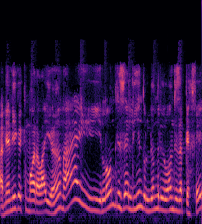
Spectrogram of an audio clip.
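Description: A man's high-pitched voice has a dark, mellow tone and lively intonation. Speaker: podcast guest. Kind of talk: casual chat.

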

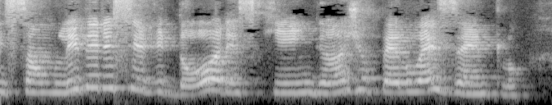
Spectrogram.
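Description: Fairly slow speech in a northeastern Brazilian accent. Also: woman. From Northeast Brazil. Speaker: scrum master. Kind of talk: interview.

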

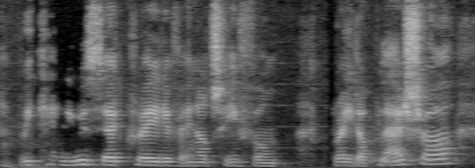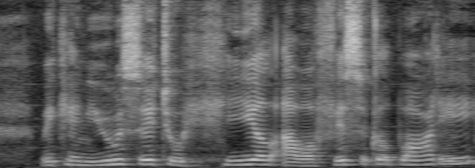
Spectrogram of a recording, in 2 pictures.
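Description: A woman's medium-pitched voice with a German accent, lively intonation and a fairly slow pace. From Germany. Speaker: tantra and intimacy teacher. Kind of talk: interview.

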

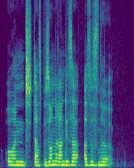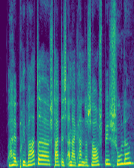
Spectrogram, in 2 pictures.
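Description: A woman talks at a fairly quick pace in a fairly high pitch, with ordinary pitch variation and very even loudness. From Berlin, Germany. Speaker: stage actress. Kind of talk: casual interview. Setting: theatre venue.

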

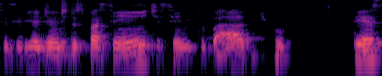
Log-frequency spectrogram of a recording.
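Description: An unremarkable speaking voice from a man with a fairly low pitch. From Salvador, Bahia, Brazil. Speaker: resident doctor. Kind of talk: casual chat.

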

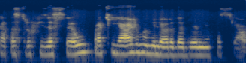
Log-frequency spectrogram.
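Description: This woman's pitch is medium and varies in an ordinary way, and she keeps a moderate pace. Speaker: dentist. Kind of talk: interview. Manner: halting.

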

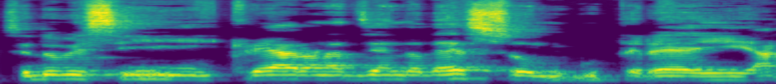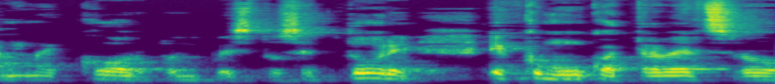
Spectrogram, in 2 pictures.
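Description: A man speaks in a Tuscan accent at a fairly quick pace. His fairly high voice stays monotone and flat. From Tuscany, Italy (Montelupo). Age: 50s. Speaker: entrepreneur. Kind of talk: interview. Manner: emphatic.

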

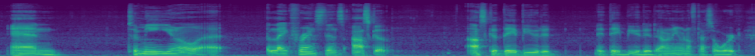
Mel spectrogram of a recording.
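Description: Talking at a fairly quick pace with long, frequent pauses, a man with an American accent uses a very deep, low pitch, vocal fry and lively intonation. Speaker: podcast host, wrestling reviewer. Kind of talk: casual monologue review. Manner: kept to medium volume.

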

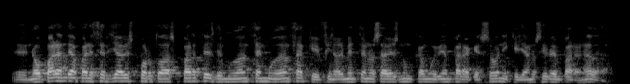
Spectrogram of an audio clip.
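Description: Delivered very fast with hardly any pauses, a man's medium-pitched voice has a dark, mellow tone and flat, monotone intonation. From Zaragoza, Aragon, Spain. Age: 50s. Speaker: novelist and humanitarian worker. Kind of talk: interview.

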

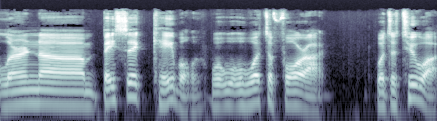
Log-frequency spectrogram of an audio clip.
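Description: A man talks at a moderate pace in a normal speaking voice with medium pitch and ordinary pitch variation. The background is quiet. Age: 30s. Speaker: film set electrician. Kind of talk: interview.

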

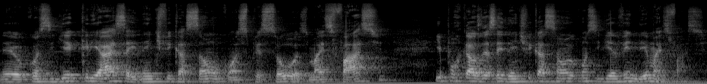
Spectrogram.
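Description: With audible room echo and noticeable background noise, a man speaks at a medium pitch and fairly even intonation. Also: moderate pace. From Brazil. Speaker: podcaster. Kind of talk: casual monologue; sermon.

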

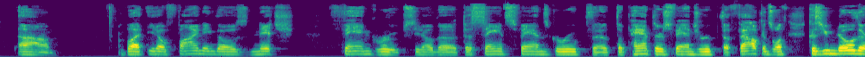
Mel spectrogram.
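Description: The voice has a dark, mellow tone and an American accent at a moderate pace. The sound is dry and close, with no echo. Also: man. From Boston, Massachusetts. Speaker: sports ticket salesman. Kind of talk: interview. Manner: halting.

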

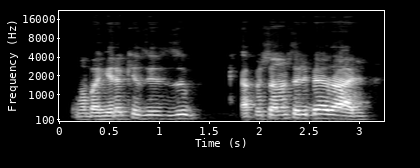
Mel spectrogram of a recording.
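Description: This man's voice is fairly high in pitch, with a bright, sharp tone. His intonation stays fairly even. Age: 20s. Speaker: music journalist and publicist. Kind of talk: casual interview.

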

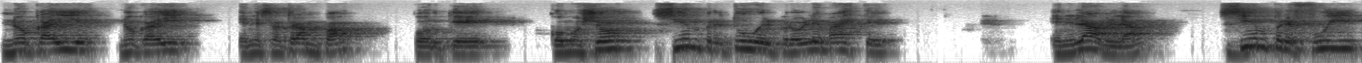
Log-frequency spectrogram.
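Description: With a Uruguayan accent, a man talks in a high voice, leaving long, frequent pauses, and the room echo is audible. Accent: Uruguayan Spanish (rioplatense). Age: 40s. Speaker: car detailing entrepreneur and trainer. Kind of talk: interview conversation.

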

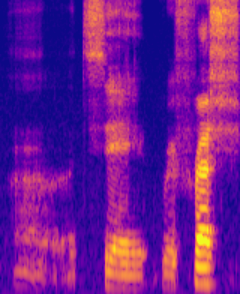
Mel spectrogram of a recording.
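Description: With an American accent, a man is talking. The tone of his voice is bright and sharp. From California. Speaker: political commentary streamer. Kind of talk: casual chat. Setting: video call.

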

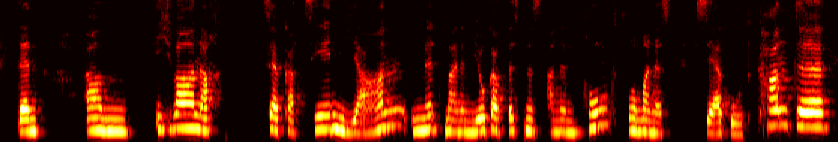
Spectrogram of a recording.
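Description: A fairly high-pitched woman at a very slow pace, with ordinary pitch variation. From Switzerland. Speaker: former yoga teacher and coach. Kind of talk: interview, personal story.

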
